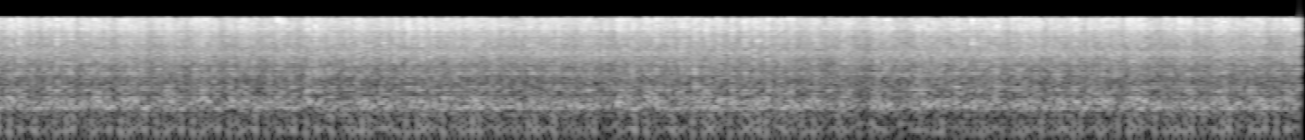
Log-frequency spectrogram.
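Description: Steady, even idle for ten seconds with no misfire stumble or ticking, the engine running smooth and consistent.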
